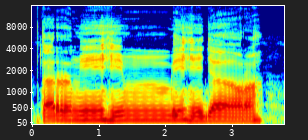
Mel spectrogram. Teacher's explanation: hukum mim mati bertemu dengan huruf ba dibacanya dengan suara samar tarmihim bihijaratim bukan dengan dengung tapi suaranya dengan suara samar-samar itu · Cara membaca ikhfa safawi yaitu dengan suara yang samar antara mim dan ba pada bibir. Jadi suaranya samar antara mim dan ba pada bibir kita. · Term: Ikhfa Syafawi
